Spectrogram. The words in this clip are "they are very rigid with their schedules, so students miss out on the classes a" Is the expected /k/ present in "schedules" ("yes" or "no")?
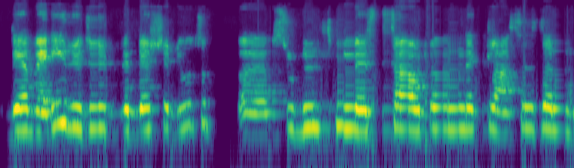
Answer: no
